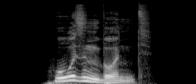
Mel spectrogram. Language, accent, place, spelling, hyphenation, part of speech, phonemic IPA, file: German, Germany, Berlin, Hosenbund, Ho‧sen‧bund, noun, /ˈhoːzn̩ˌbʊnt/, De-Hosenbund.ogg
- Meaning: trouser waistband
